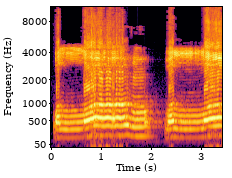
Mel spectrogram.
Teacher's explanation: کے نام میں جو مڈل میں لام ہے اس سے پہلے فتحہ آ رہا ہے تو لام کو موٹا کریں گے اور پر بھی کریں گے ، اور 1 سیکنڈ کھینچنا ہے، فتحہ الف صغیرہ ہے، واللہ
